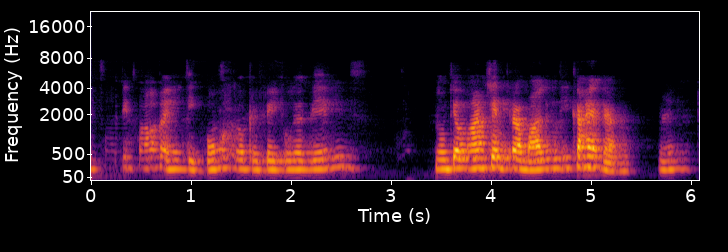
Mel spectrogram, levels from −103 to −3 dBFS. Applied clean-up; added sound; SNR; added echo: neural mask model DeepFilterNet 3.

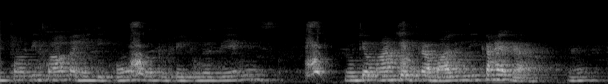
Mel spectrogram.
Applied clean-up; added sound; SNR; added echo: none; Growling; 9 dB; reverberation time 0.9 s.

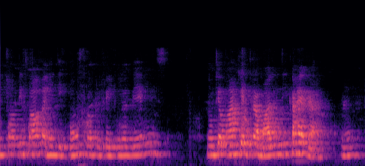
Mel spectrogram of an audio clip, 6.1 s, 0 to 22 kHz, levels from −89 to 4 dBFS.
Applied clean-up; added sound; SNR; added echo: neural separator model SepFormer DNS4.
